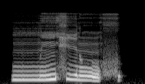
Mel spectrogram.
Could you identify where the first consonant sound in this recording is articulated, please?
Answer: labial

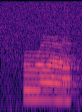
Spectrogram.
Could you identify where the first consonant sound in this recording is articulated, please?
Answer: alveolar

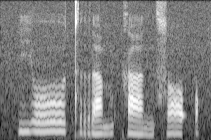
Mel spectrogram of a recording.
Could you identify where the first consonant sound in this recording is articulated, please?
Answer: palatal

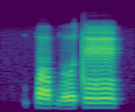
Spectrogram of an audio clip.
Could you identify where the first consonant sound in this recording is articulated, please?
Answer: labial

